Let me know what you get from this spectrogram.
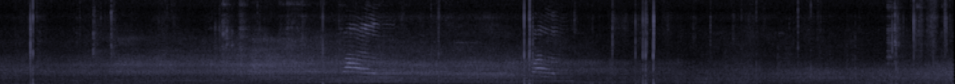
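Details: Hungry yellow stray cat outside a house, meowing to ask for food: two clear, wavering meows a few seconds apart over steady outdoor background noise.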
